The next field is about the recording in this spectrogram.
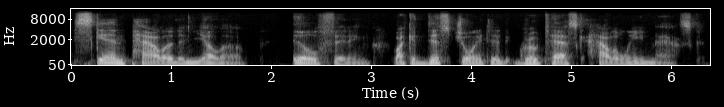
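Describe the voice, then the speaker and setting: A man's voice: medium pitch, lively intonation, slow pace, a little mellow, no echo. A man reading stage directions from a horror screenplay as scripted narration.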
